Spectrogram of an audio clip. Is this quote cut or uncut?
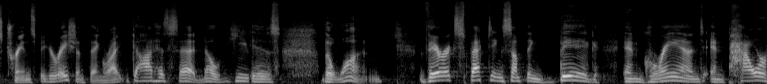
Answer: cut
